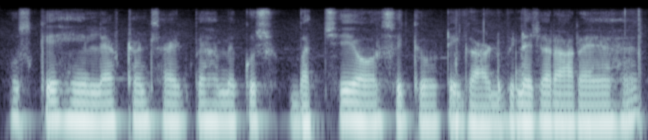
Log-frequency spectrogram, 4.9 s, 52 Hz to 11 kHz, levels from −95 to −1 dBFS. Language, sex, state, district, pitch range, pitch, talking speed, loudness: Hindi, male, Bihar, West Champaran, 105-110 Hz, 105 Hz, 210 wpm, -18 LUFS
